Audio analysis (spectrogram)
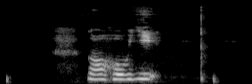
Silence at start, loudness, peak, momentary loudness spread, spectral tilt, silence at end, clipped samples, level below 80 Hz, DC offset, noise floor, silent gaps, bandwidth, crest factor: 0.55 s; -18 LUFS; -2 dBFS; 22 LU; -4 dB/octave; 0.95 s; under 0.1%; -74 dBFS; under 0.1%; -53 dBFS; none; 16.5 kHz; 22 dB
